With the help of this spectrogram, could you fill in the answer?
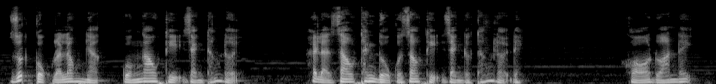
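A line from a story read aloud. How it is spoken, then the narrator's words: Muttering. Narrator (Vietnamese): Tộc trưởng Ba Thị lẩm bẩm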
